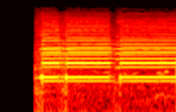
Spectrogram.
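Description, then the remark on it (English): Car horns blare loudly and continuously after a brief silence, with a short dip and a second sustained honk, in busy traffic on a Friday evening. “What a busy traffic on this Friday evening!”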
